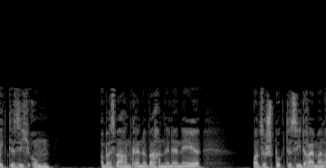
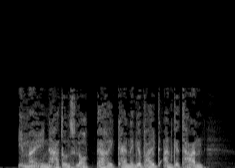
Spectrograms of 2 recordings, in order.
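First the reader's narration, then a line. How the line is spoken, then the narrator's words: Whisper. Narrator (German): flüsterte ihr Freund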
